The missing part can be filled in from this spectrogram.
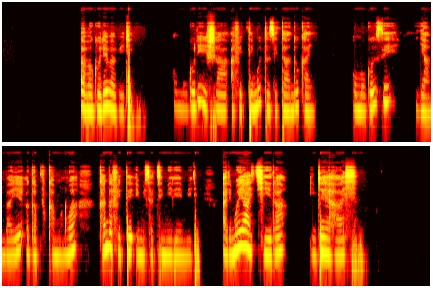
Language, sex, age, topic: Kinyarwanda, female, 18-24, finance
